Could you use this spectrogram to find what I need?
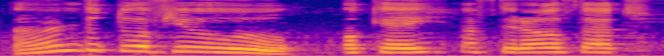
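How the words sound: It is said in a distinct character voice.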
